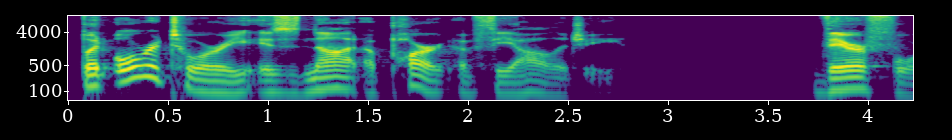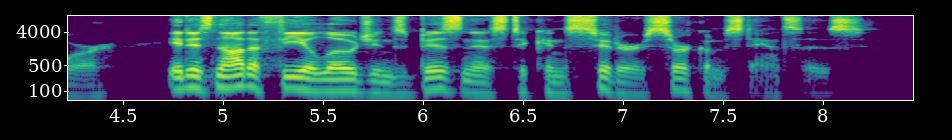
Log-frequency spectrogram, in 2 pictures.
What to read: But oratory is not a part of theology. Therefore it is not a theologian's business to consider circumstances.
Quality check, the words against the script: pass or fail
pass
